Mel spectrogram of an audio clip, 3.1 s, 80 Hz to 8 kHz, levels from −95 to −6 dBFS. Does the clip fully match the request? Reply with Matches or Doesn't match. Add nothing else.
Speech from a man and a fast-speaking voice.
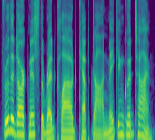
Matches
